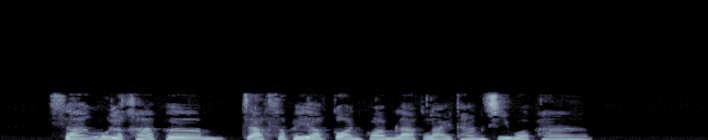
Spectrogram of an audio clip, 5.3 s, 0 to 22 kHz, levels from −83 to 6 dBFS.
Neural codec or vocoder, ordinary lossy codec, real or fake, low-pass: none; MP3, 64 kbps; real; 7.2 kHz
